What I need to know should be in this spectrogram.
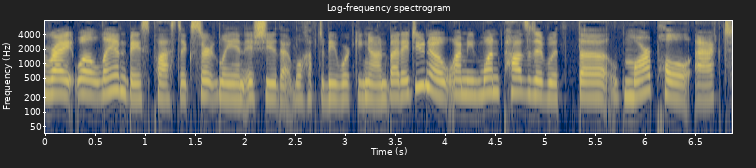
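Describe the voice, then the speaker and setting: A plain, everyday voice moves at a fairly quick pace with hardly any pauses. Its pitch variation is ordinary. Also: woman, fairly high pitch for a woman. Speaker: radio host. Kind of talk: radio interview. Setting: radio studio.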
